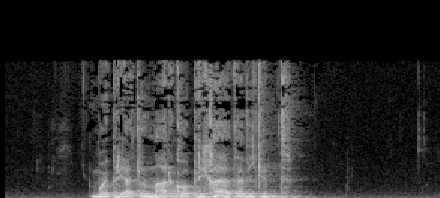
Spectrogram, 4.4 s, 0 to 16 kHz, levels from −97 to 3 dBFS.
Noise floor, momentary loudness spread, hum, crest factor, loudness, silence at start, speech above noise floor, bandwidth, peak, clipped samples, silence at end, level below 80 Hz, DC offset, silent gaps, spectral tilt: -61 dBFS; 6 LU; none; 16 dB; -15 LUFS; 0.9 s; 47 dB; 11.5 kHz; -2 dBFS; under 0.1%; 1.4 s; -36 dBFS; under 0.1%; none; -6.5 dB/octave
